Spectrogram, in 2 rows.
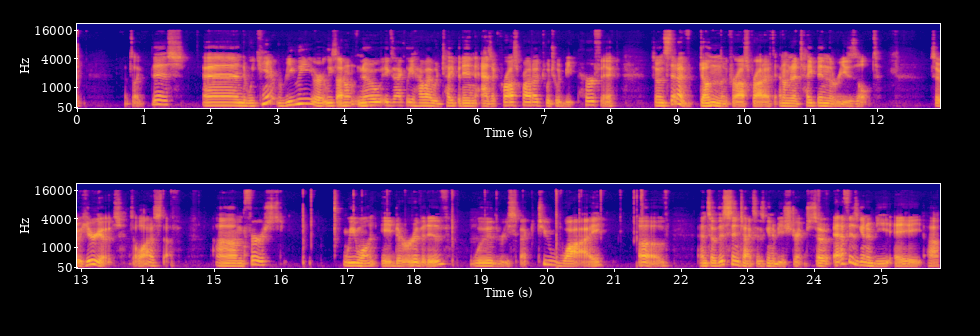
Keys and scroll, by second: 0.1 ctrl+(, 18.7 Return, 20.2 y, 21.4 Tab.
